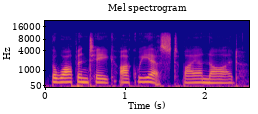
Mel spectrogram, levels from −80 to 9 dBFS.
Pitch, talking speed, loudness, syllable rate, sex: 200 Hz, 140 wpm, -18 LUFS, 4.9 syllables/s, female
